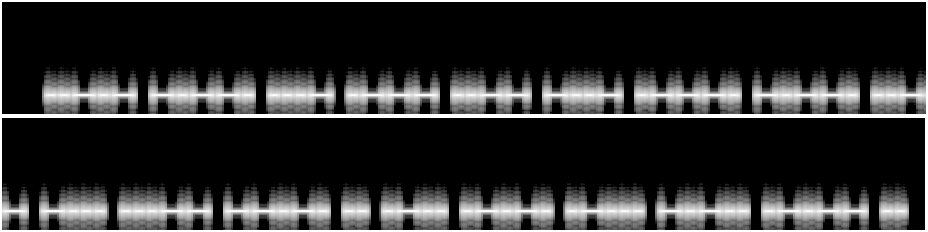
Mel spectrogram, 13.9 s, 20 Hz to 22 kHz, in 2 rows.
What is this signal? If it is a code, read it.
Morse code (Japanese Wabun code), heard as a keyed tone, about 24 wpm, 700 Hz. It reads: ミルクヲノマセルノハ3ジカンオキデ
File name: 90 cpm 700 Hz Crispy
